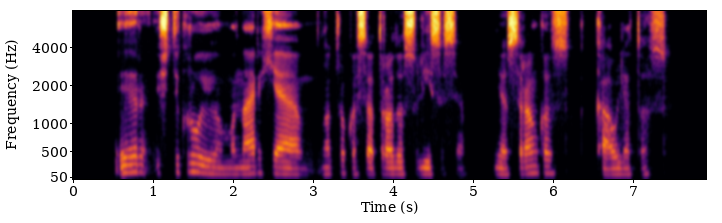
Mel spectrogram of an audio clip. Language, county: Lithuanian, Vilnius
